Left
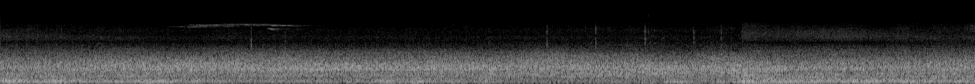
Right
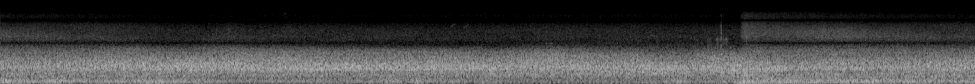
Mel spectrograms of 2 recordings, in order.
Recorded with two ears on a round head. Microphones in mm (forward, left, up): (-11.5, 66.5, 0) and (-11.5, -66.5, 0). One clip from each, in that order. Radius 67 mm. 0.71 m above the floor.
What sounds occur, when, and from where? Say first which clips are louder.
0.0 s a vehicle: right 5 dB; 60° right (ahead or behind)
